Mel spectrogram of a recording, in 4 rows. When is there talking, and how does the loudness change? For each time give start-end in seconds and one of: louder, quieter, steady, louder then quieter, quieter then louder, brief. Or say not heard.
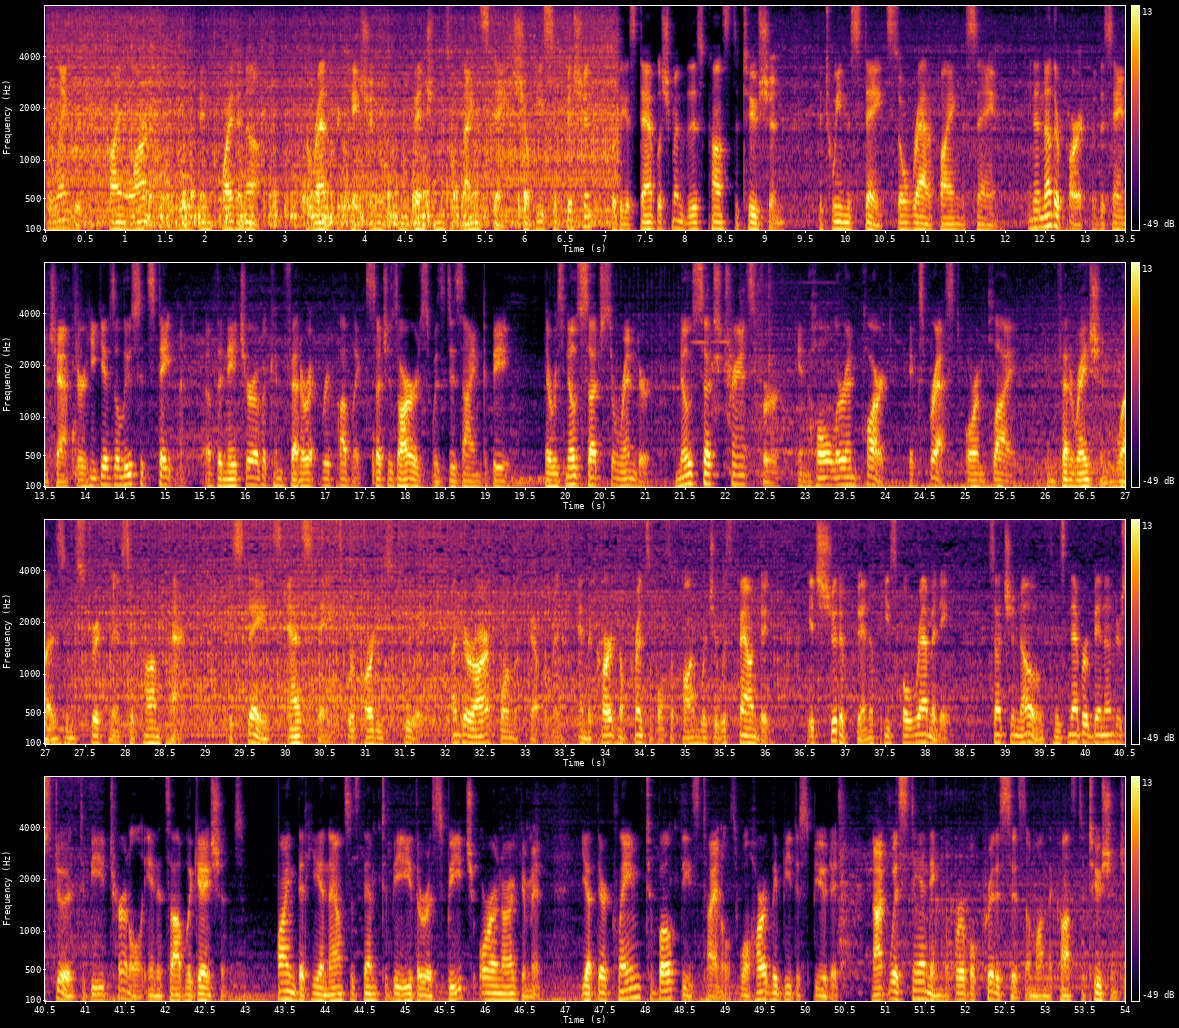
0.0-53.9 steady.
